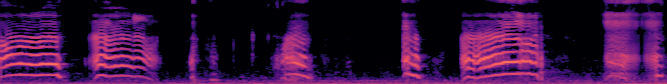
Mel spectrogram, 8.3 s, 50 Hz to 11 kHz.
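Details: Infant at 5:33 am, noted to be burping every time, gives short voiced wails and fussing cries separated by pauses in a quiet room: ordinary infant crying.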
